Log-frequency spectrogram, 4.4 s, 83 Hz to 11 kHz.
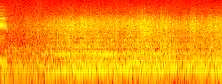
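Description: F4U Corsair fighter's radial piston engine running up to full power for a deck takeoff: a steady engine drone that swells over the first second and then holds.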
